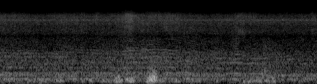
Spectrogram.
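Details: Short burst of honey bee hum from a 2017 nucleus colony, recorded 27 September 2018. A low, rough drone carries a couple of louder buzzing swells near the middle.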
